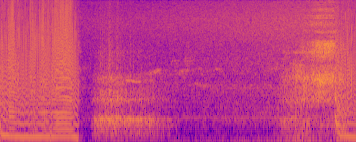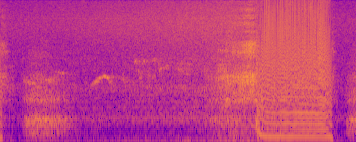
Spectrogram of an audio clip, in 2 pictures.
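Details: Loud, rough, rattling snores on each in-breath with noisy out-breaths, about a dozen breaths a minute, recorded right before awakening at night; sleeper wonders whether it suggests developing sleep apnea: loud snoring.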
